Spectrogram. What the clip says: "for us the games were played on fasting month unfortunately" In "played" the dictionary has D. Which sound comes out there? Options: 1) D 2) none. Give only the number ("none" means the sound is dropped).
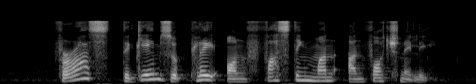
2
